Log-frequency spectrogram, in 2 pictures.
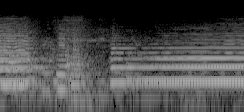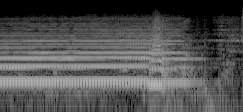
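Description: A horn playing long held notes: a short note ends early, then after a brief break one note is held steady for about three and a half seconds with a slight waver, and it fades near the end.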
